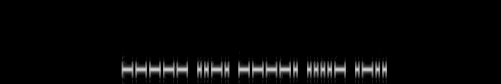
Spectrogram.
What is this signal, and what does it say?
Morse code, heard as a keyed tone, about 36 wpm, 700 Hz. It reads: 0F94L
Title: Code Groups - 5 Letter:Numbers - 35wpm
